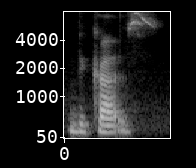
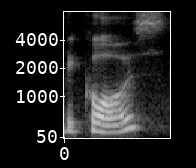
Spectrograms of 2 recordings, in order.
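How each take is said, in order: First: It has an American accent. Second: It has a British accent with an O vowel. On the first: "in American English, it would be more because" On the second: "in British English, it would be more like because with an O"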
